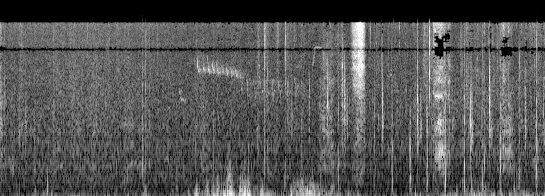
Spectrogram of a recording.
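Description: Running footsteps on a dirt and gravel trail, with low thuds and rumbling as the handheld camera jolts with each stride. The footfalls come quick and regular in the second half.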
